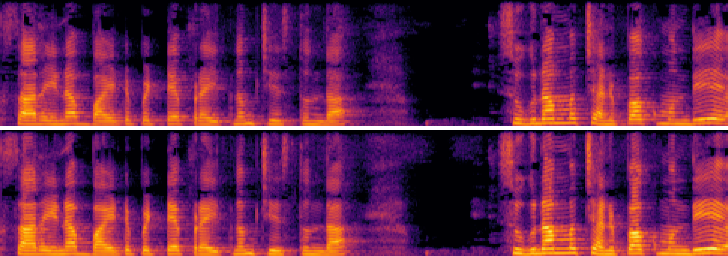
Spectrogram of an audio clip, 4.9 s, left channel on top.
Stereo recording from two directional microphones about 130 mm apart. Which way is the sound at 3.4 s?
20° right (ahead or behind).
